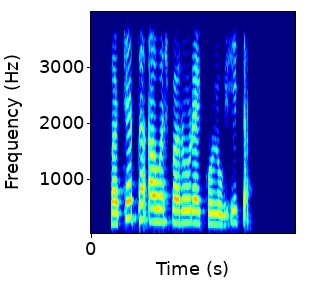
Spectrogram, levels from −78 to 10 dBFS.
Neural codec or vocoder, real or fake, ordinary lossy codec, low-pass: codec, 16 kHz, 1 kbps, FunCodec, trained on LibriTTS, 50 frames a second; fake; Opus, 32 kbps; 3.6 kHz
